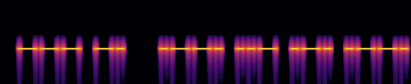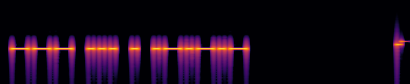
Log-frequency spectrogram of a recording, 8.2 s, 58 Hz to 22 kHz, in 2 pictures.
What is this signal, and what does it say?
Morse code, heard as a keyed tone, about 22 wpm, 700 Hz. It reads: ON PURPOSE.
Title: Sentences from Top 800 Words 22wpm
